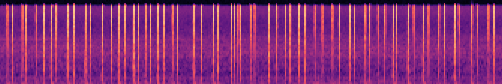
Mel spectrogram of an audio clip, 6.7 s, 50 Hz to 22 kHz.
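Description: Rapid, uneven stream of very short white-noise clicks, several a second, synthesized in Pure Data: each pad press on a MIDI controller fires a noise burst that drops to silence in about 10 ms, giving a crackle like a fireplace.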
